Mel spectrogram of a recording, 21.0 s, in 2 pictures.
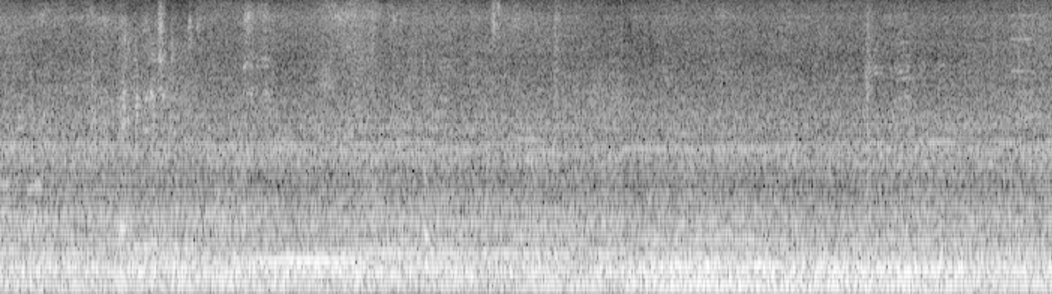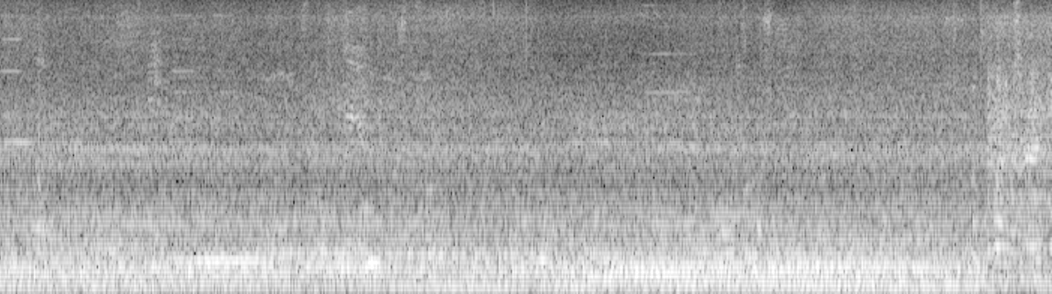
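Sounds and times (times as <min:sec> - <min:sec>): diesel engine drone: 0:00.0 - 0:21.0
wheel-on-rail rumble: 0:00.0 - 0:21.0.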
